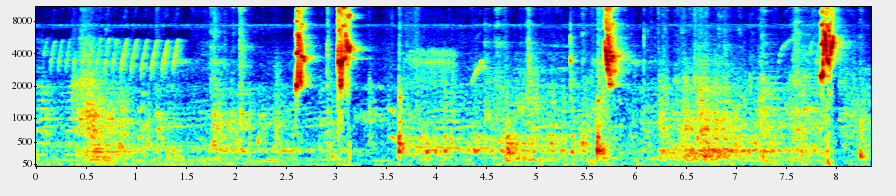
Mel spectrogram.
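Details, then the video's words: Pet lovebirds, a pastel gray and a green bird, chirping in the morning: a few sharp, harsh bursts spaced a second or more apart, a soft rapid trill early on, and low background murmur between calls. "Pastel Gray LoveBird Chirping Sound"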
